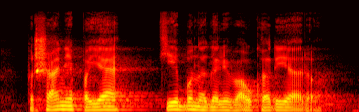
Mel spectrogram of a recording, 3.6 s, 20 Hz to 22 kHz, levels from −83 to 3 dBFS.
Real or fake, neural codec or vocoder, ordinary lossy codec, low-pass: real; none; none; 14.4 kHz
